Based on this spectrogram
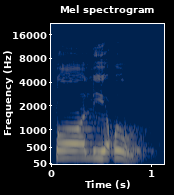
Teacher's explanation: اب تا باریک ہے، تو موٹا، پھر تو زبان کی نوک اوپر کے دانتوں کی جڑ سے ادا ہوتا ہے، لیکن جو آپ کی جو ہلکی سی تت تت یہ جو آواز سے آئی نا، اس سے احتیاط کریں.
